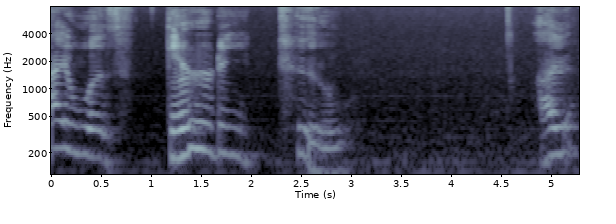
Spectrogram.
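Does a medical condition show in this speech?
Yes: cerebral palsy; from birth.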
